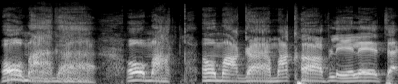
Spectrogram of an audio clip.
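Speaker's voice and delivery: wildly exaggerated gushing, shrill, very high, loud. Retelling how kids quoted the joke back, imitating them over the top. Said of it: "they just over the top".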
